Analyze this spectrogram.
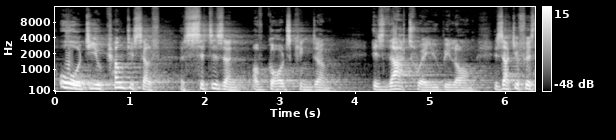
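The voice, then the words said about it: Welsh-sounding accent. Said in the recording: “with this accent, you're all fairly convinced I'm Welsh.”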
